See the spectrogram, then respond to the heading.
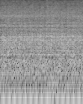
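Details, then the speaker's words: Jeep at an auction yard with an apparently freshly decked head, new rockers and a new camshaft: a low, lumpy idle with an uneven, stumbling pulse. It is misfiring, and oil is present in the spark plug wells. "not happy but it runs it does it's misfiring I have no doubt that it's misfiring because there's oil in the spark plug Wells"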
